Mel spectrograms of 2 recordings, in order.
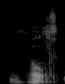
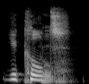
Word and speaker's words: Yakult: I don't know how to pronounce it. Is it Yakult? Yakult? – Yakult. – Yakult.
